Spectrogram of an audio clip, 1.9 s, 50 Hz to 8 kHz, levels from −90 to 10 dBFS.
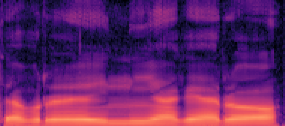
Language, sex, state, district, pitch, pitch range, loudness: Chakma, male, Tripura, Dhalai, 125 Hz, 125-130 Hz, -14 LUFS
